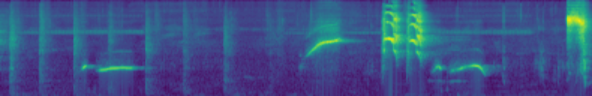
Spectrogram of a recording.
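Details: Indian ringneck parakeet, a talking bird, mixing level whistled notes, a fast rising squawk, a pair of harsh screeches and another wavering whistle, with light clicking in the background.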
